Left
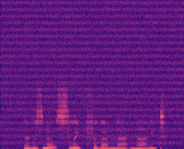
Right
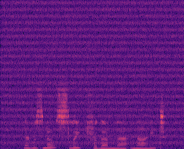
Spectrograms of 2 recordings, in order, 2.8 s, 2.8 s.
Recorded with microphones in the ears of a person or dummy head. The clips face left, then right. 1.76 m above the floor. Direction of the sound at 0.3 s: 40° left (ahead or behind).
